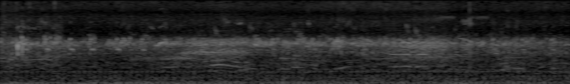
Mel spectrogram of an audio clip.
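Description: Faint outdoor background: a steady low rumble with a few faint, brief calls about a second and a half in.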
